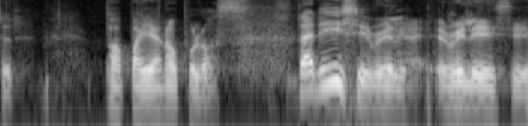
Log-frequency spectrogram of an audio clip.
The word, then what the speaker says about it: Papagiannopoulos: is that famous last name how do you pronounce it papaya nopales that easy really really easy it's gonna be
